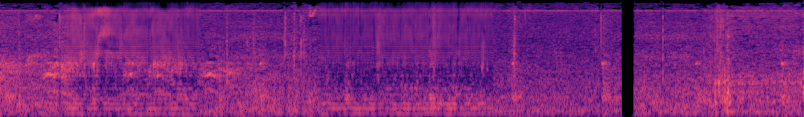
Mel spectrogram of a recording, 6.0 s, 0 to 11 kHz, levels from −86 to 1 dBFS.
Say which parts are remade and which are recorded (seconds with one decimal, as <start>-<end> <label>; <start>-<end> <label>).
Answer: 0.0-0.5 recorded; 0.5-1.5 remade; 1.5-2.4 recorded; 2.4-3.7 remade; 3.7-6.0 recorded

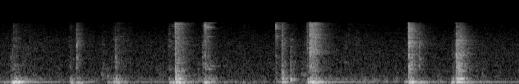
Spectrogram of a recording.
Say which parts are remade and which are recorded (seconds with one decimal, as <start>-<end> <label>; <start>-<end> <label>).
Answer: 0.0-5.2 recorded

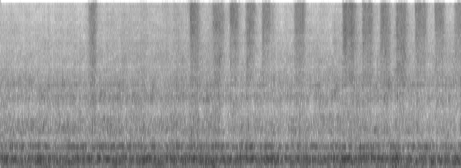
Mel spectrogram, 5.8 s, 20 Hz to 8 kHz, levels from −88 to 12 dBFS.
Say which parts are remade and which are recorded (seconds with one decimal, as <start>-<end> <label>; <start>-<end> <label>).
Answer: 0.0-5.8 remade

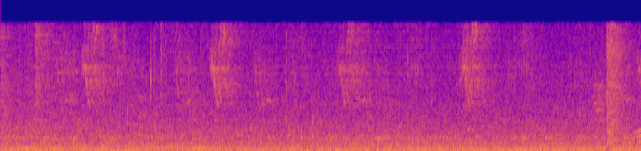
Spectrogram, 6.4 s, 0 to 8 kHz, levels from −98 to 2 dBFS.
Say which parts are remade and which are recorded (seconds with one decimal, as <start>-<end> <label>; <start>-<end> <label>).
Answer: 0.0-1.7 recorded; 1.7-5.0 remade; 5.0-6.4 recorded

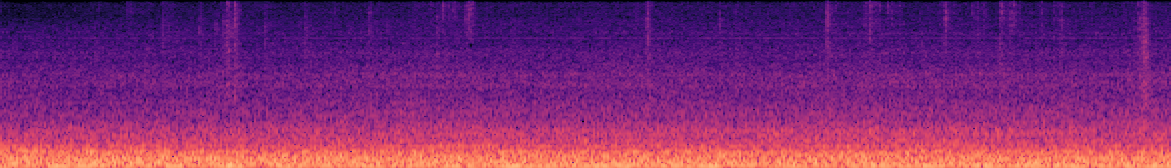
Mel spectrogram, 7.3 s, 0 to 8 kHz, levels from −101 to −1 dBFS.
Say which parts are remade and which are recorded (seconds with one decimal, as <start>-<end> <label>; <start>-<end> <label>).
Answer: 0.0-7.3 recorded

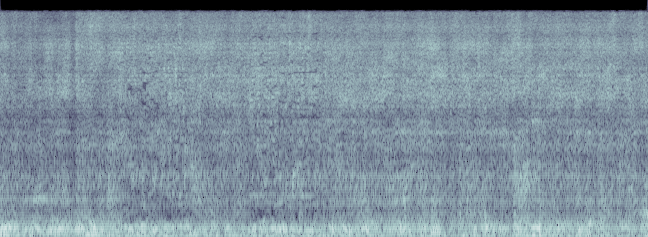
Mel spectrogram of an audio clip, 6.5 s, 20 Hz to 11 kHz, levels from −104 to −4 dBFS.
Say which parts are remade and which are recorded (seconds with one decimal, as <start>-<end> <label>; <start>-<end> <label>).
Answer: 0.0-1.2 remade; 1.2-1.9 recorded; 1.9-2.5 remade; 2.5-3.2 recorded; 3.2-6.5 remade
